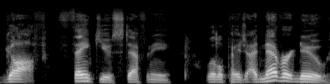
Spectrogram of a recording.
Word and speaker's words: Gough: at the end when Guy Pearce says yes what if after the brilliant and true speech by Jeremy Irons yep first doctor thank you fragmenting doors and corners everybody it's pronounced golf Thank You Stephanie little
